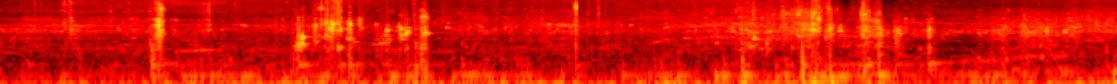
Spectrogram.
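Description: Water gurgles and bubbles underwater, muffled and close.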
